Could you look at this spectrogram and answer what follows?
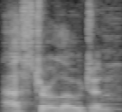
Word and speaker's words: Astrologian: leveling up this class astrologian astrology astrologian that's that's how they pronounce it I was thinking maybe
